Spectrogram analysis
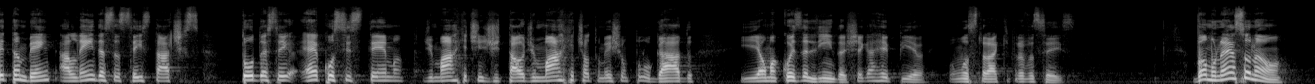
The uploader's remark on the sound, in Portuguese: palestra exclusiva, ministrada no Acelerador Digital ao vivo 2015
